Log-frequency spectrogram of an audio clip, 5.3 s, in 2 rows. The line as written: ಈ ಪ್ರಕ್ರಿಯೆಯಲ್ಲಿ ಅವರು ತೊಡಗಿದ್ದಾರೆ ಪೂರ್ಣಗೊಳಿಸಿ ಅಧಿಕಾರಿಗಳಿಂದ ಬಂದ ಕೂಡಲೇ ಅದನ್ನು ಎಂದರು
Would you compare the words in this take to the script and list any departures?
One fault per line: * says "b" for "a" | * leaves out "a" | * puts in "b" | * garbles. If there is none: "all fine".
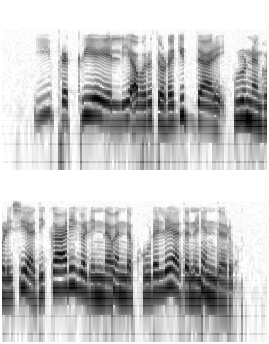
all fine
